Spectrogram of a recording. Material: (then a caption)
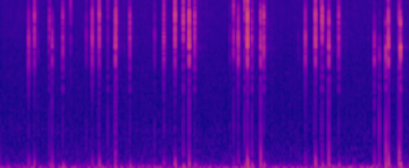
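Glass. Long nails tap and scratch on a lit, wax-filled red glass candle jar. A quick, irregular series of soft, short taps gives bright clicks over a low, dull thump, with faint scratching between them. Each tap dies away almost at once, and the level stays quiet throughout.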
